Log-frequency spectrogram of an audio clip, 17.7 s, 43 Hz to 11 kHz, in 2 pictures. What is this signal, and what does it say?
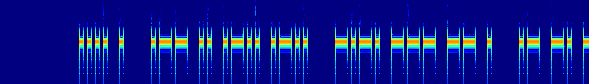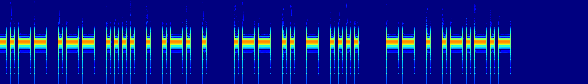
Morse code, heard as a keyed tone, about 20 wpm, 700 Hz. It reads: HE WILL COME ANYWHERE WITH ME.
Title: Sentences from Top 1400 Words 20wpm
